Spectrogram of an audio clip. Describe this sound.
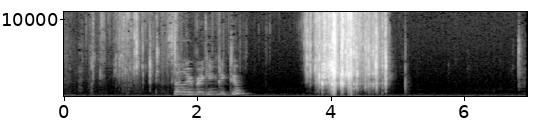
Celery braking with condenser mic in studio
